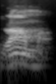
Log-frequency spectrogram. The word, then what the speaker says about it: Rama: pronounced as krishna and rama rhymes with drama or sanskrit words hare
